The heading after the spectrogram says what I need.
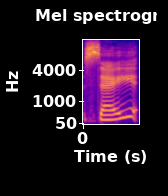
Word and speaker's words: Saie: So Saie, which is spelled S-A-I-E, but Saie is an award-winning clean and sustainable makeup brand sold exclusively at Sephora.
